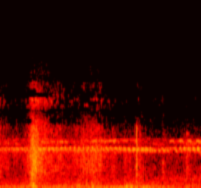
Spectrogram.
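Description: Footsteps crunch on a path.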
